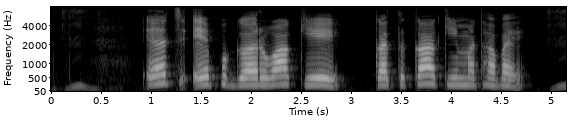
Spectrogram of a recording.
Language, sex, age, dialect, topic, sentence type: Chhattisgarhi, female, 18-24, Eastern, agriculture, question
